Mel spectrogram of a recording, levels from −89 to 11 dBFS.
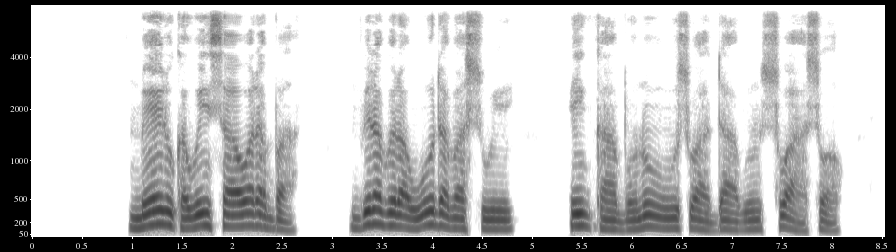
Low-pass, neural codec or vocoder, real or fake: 7.2 kHz; codec, 16 kHz in and 24 kHz out, 1 kbps, XY-Tokenizer; fake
